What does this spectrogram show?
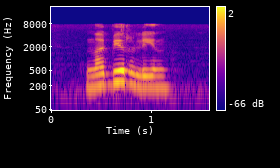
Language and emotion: Russian, neutral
